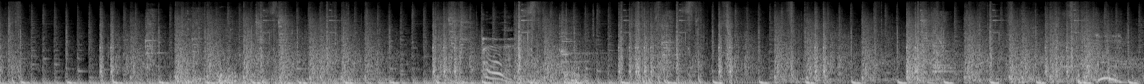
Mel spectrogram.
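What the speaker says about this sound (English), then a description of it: "She's shooting!" Loud, near gunfire during a police chase in The Precinct: dense, rapid volleys of shots layered over sirens and shifting engine tones, running unbroken, with no talk.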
